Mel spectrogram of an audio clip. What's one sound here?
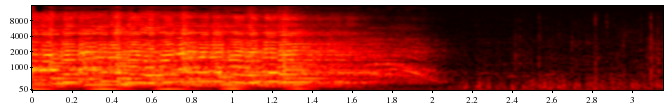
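Lively folk music with a thumping beat plays loudly over loudspeakers outdoors, then fades out.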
